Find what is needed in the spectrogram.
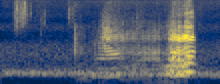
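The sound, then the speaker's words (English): Several geese honk in quick succession, harsh nasal calls overlapping, with the last honk louder than the rest. No one speaks. “And then suddenly the squawking intensifies. The barks, the shrieks.”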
